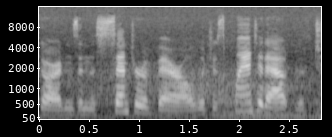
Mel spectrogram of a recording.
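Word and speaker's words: Bowral: My guidebook says it's spelled Barrel, but it's pronounced Barrel.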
